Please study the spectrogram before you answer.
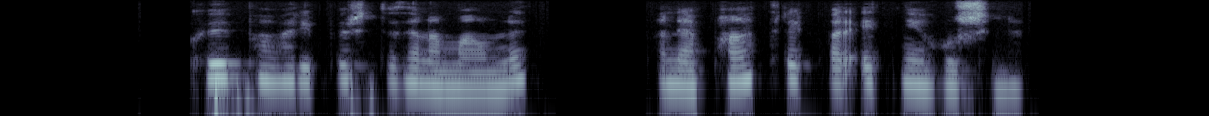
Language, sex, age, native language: Icelandic, female, 50-59, Icelandic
